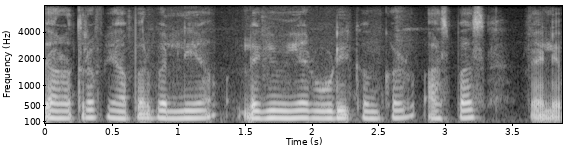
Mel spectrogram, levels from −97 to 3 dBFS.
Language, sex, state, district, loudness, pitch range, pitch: Hindi, female, Uttar Pradesh, Jyotiba Phule Nagar, -17 LUFS, 180-190 Hz, 185 Hz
